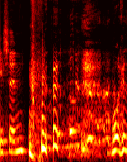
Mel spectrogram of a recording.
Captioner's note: laughs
